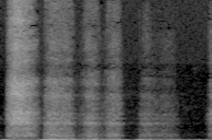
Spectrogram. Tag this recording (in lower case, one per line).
respiratory sounds
breathing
